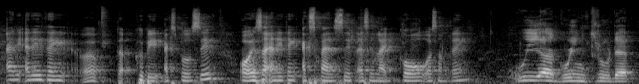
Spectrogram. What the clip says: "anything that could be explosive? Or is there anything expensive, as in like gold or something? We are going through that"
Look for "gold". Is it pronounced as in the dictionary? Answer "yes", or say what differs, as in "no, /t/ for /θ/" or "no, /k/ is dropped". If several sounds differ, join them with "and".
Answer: no, /d/ is dropped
